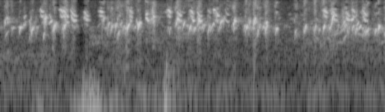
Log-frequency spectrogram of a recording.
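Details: Collective chattering of European goldfinches, mating and readiness calls meant to draw males out of silence: dense, high, twinkling twitters from several birds, with a couple of soft low thuds early on.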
